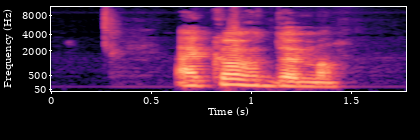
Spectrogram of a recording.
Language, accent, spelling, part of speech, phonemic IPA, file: French, Canada, accordement, noun, /a.kɔʁ.də.mɑ̃/, LL-Q150 (fra)-accordement.wav
- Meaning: 1. granting 2. agreement 3. tuning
